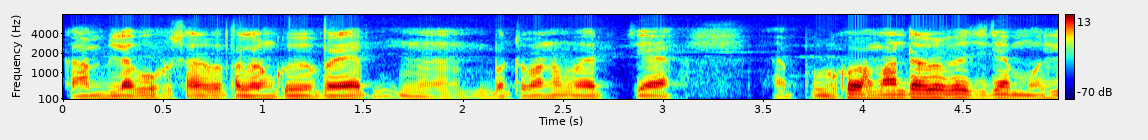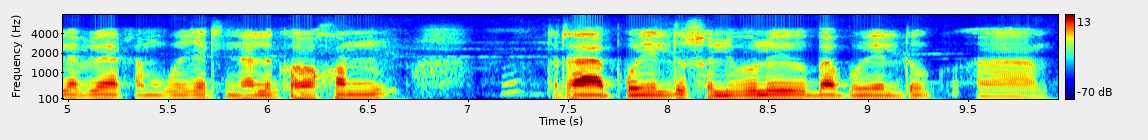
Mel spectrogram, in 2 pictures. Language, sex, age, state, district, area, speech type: Assamese, male, 18-30, Assam, Dhemaji, rural, spontaneous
